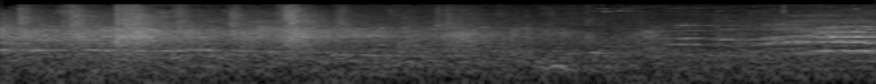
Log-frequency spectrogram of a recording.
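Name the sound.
theatre audience applause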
